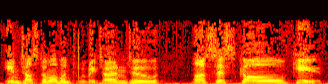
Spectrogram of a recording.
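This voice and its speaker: A man's voice: high-pitched, very animated, takes it slowly, noisy background, exaggerated voice. A man with an American accent narrating a western serial as announcer, in dramatic vintage radio style.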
